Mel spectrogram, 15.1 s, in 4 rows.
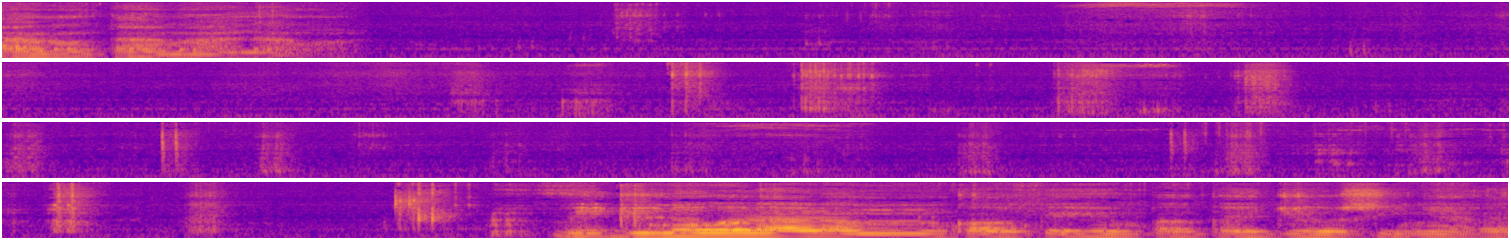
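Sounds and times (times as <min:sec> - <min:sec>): chewing crisp flatbread: 0:04.9 - 0:12.7.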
